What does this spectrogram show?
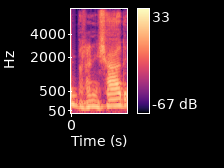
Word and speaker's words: भ्रंशाद: बुद्धि नाशो तो आराम से निकल जाता है लेकिन स्मृति में भ का ब वाला का घात लेके भ्रंशाद करना है आपने।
